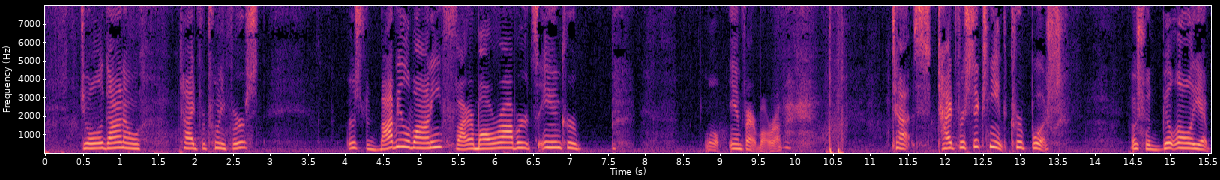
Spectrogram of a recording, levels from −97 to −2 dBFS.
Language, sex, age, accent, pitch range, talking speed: English, female, 20-39, American, 240-290 Hz, 100 wpm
